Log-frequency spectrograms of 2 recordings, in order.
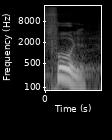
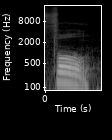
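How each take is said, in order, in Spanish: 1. La vocal es larga, como en 'fool'. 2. La vocal es corta, como en 'full'. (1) "muchos lo pronuncian full" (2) "resulta que se pronuncia full"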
